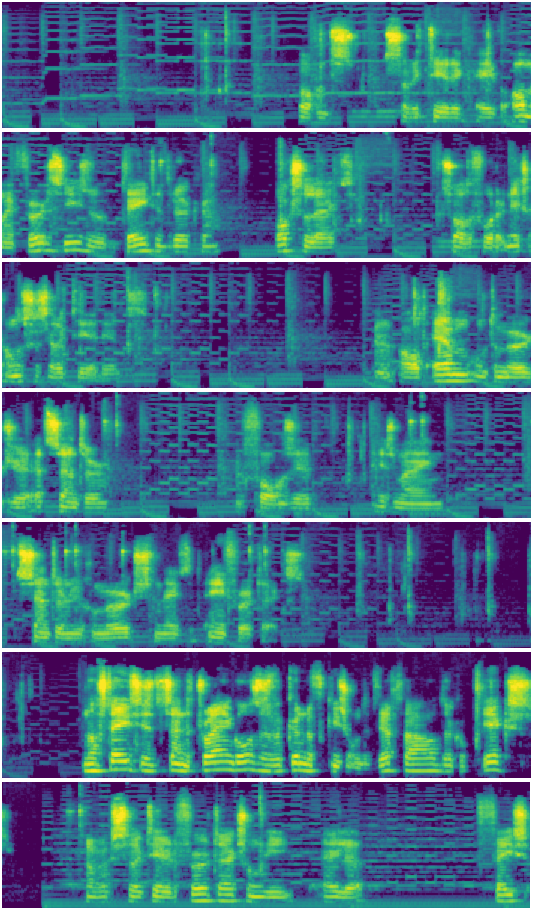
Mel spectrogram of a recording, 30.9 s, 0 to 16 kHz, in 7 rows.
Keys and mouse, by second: 3.7-5.5 middle drag, 5.5 b, 6.8-8.6 drag, 12.5 alt+m, 15.3 Tab, 15.8 Tab, 16.2 z, 16.7-19.0 drag, 26.1 x.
